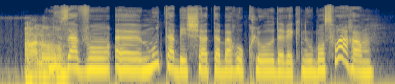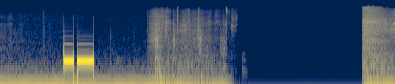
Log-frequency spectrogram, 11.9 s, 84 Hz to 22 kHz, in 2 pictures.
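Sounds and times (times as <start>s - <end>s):
speech: 0.4s - 5.7s
telephone busy tone on a dropped call line: 6.9s - 7.4s.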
